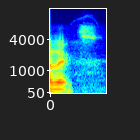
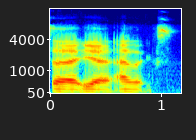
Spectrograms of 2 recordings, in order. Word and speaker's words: Alyx: Is it pronounced Alyx, or I imagine? Yeah, Alyx.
